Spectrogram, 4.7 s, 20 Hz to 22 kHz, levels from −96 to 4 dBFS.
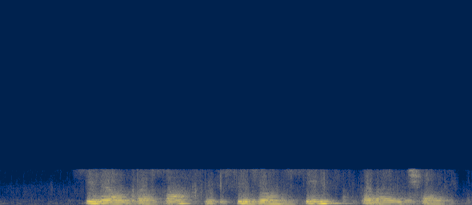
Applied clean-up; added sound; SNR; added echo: neural separator model SepFormer DNS4.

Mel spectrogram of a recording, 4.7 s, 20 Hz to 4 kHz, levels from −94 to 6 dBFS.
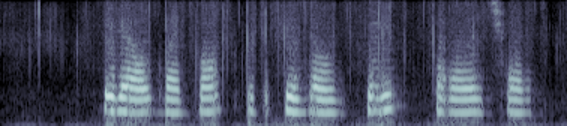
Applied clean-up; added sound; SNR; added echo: neural separator model SepFormer WHAMR!.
